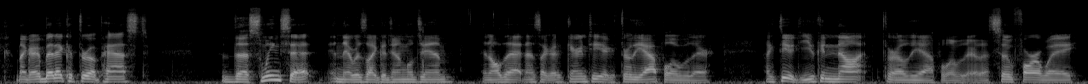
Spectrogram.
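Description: Animated man telling stories on a podcast. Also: lowish voice, brisk, smooth. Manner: animated, acts out other people's lines in quoted voices; laughs often while telling stories. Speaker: podcast co-host. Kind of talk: casual storytelling chat.

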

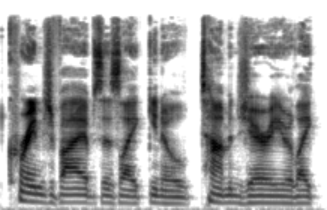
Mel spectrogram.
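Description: A man co-hosting a podcast, talking casually about cartoons in a halting way, full of restarts. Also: deep voice, flat delivery, sharp tone. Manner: halting, many fillers and restarts. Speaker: podcast co-host. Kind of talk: casual film discussion.

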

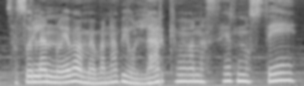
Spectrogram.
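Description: A woman's voice: medium pitch, fairly quick, mellow, soft background music. A woman guest in a podcast interview, reflectively telling a personal story and repeating words for emphasis.

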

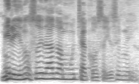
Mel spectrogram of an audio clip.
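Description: A man preaches a sermon in short bursts, leaving gaps for his interpreter. His voice sits fairly high, and he keeps the tone playful and full of jokes. A long church-hall reverb trails every phrase. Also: lively intonation, vocal fry, darkish tone. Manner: playful, joking preacher who pauses for the interpreter. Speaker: pastor. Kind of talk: bilingual sermon with live interpreting.

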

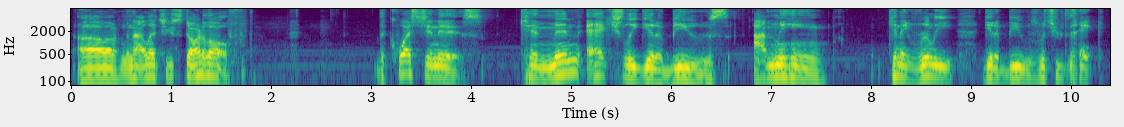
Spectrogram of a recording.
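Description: A man's voice: medium pitch, unhurried. Laid-back laughing male podcast host. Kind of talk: casual chat.

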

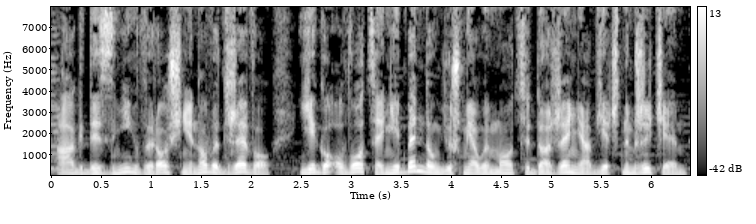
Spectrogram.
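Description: A man's voice: mid-range voice, measured pace, a little mellow, faint music behind, lightly acted. A man voicing a loyal, wise female talking parrot who speaks in a courtly, imploring way. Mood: earnest.

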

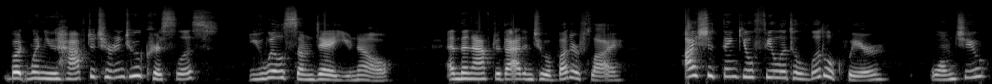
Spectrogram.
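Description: A man's voice: very high-pitched, moderate pace, voice pushed up. A man voicing a polite, anxious little girl in a storybook, with a shy and hesitant way of talking. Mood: earnest. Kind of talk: storybook character voice.

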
